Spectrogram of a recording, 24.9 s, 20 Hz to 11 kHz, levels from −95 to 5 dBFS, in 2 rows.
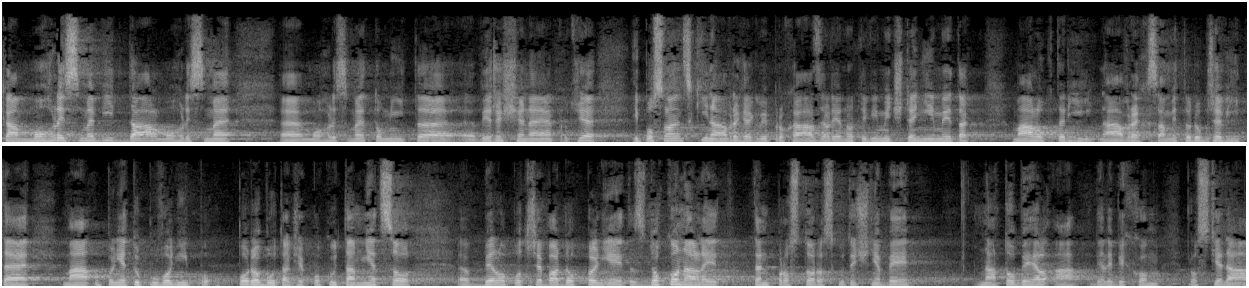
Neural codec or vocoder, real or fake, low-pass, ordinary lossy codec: vocoder, 44.1 kHz, 128 mel bands every 512 samples, BigVGAN v2; fake; 9.9 kHz; MP3, 48 kbps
